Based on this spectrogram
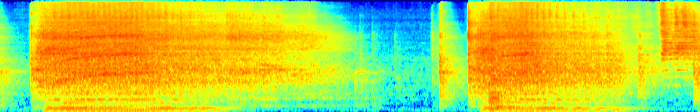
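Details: Small kart engine slated for the rebuilt Dingo, fuel system initially dry, started with a starter box, with torque converter; catches and runs a high busy buzz, winds down, then fires again cleanly; sounds healthy.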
